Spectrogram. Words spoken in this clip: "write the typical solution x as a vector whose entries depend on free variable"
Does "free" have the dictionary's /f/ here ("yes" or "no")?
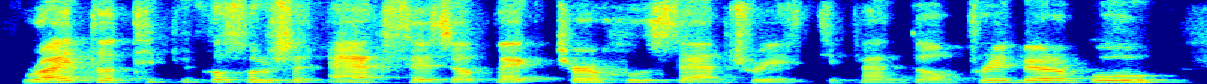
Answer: no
